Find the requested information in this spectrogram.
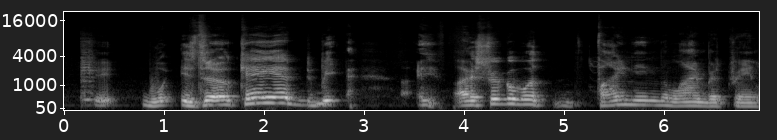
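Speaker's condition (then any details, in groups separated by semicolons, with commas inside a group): Friedreich's ataxia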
